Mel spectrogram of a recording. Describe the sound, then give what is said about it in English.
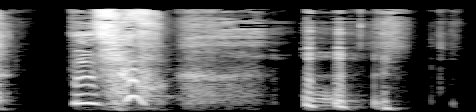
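A voice imitates a sneeze: a loud, rising voiced wind-up breaks into a breathy, hissing burst, followed by a few short, quieter vocal sounds. “That was a good fake sneeze.”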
